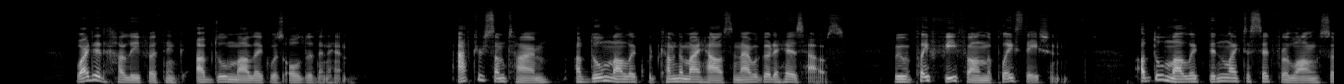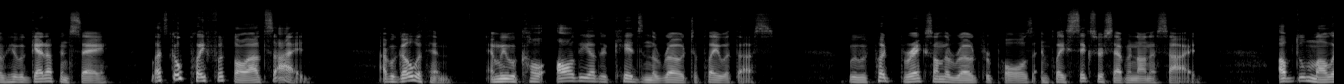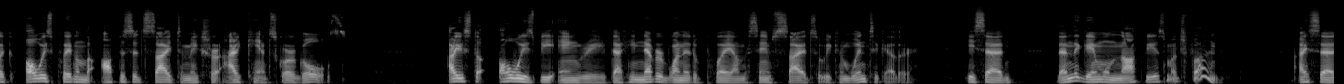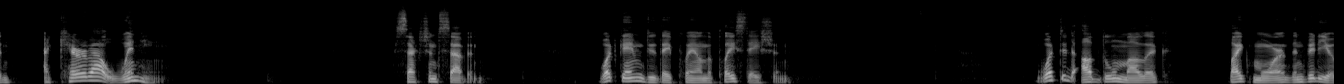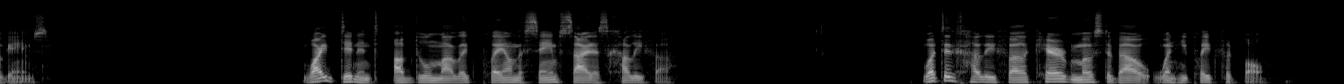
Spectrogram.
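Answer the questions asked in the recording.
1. FIFA
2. Playing football outside
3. Because the game would not be as much fun
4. Winning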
